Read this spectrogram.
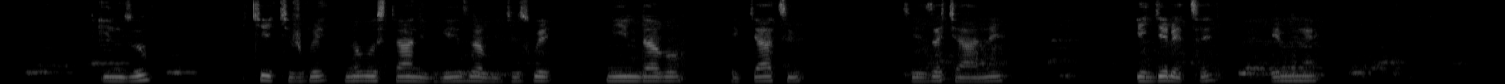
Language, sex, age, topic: Kinyarwanda, male, 25-35, finance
